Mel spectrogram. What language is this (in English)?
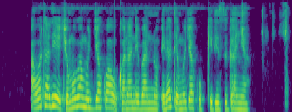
Ganda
